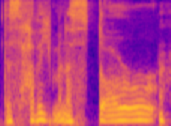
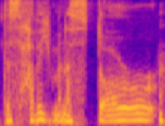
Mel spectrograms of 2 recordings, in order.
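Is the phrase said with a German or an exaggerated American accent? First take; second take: American; American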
